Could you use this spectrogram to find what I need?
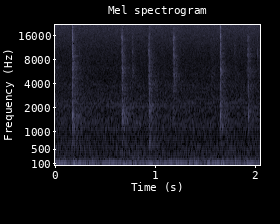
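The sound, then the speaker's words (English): Quick, uneven keystrokes clatter on a computer keyboard as someone types a search for balloon sculptures, about eight clicks spread over two seconds, fairly crisp over a low steady hum. “Typing away here.”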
